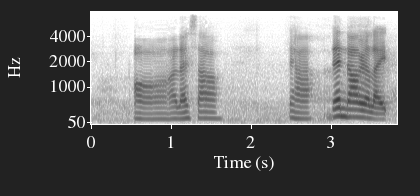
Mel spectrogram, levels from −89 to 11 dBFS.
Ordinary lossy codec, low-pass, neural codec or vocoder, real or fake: none; 7.2 kHz; codec, 16 kHz, 0.8 kbps, ZipCodec; fake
